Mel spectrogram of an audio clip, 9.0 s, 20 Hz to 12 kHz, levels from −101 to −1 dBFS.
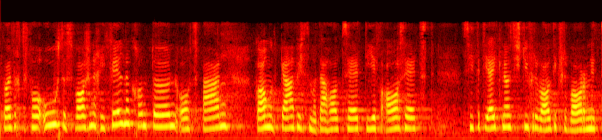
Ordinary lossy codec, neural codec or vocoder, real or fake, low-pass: AAC, 32 kbps; none; real; 7.2 kHz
